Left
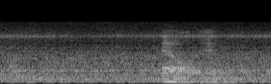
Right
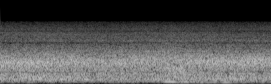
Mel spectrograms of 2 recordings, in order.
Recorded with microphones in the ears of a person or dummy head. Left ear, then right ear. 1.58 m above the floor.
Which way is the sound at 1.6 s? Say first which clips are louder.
Right 4 dB; 30° left (ahead or behind).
